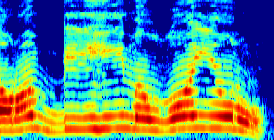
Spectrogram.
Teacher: Huruf ha-nya dibaca tafkhim, tebal, kasrah 1 harokat. Huruf mim yang sukun bertemu dengan huruf ghain yang fathah, hukum bacaannya adalah izhar syafawi.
